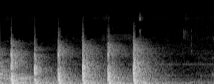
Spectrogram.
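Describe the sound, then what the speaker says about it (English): Six loud, evenly spaced knocks strike a door on a stage set, close and resonant, followed by a brief quiet tail. "there'll be a huge knock at the door"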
